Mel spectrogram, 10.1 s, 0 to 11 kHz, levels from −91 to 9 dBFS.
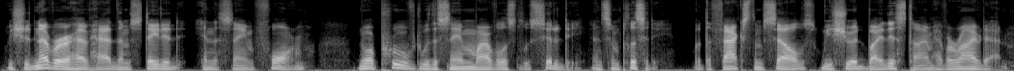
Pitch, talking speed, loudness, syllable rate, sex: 105 Hz, 190 wpm, -22 LUFS, 5.3 syllables/s, male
